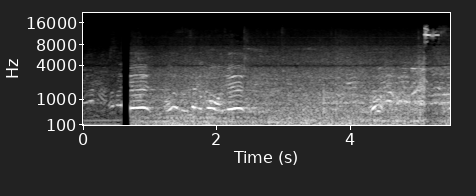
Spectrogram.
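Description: Young boys shout and call out to each other outdoors.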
